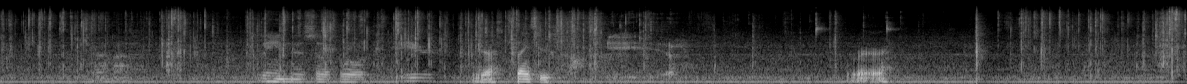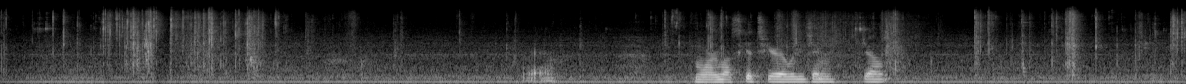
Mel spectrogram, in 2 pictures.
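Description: Foil wrappers crinkle and rustle as hands open card packs.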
